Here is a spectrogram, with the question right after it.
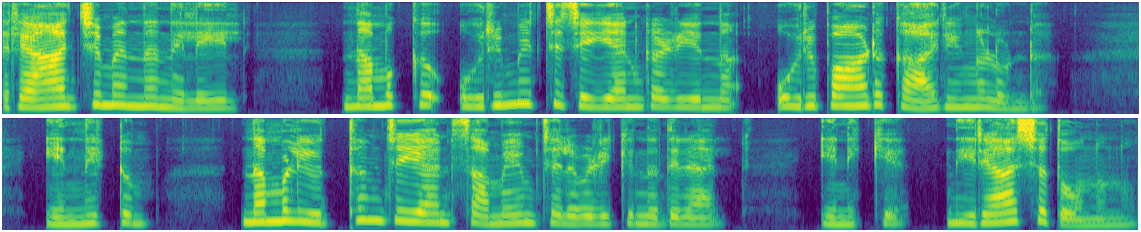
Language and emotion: Malayalam, sad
